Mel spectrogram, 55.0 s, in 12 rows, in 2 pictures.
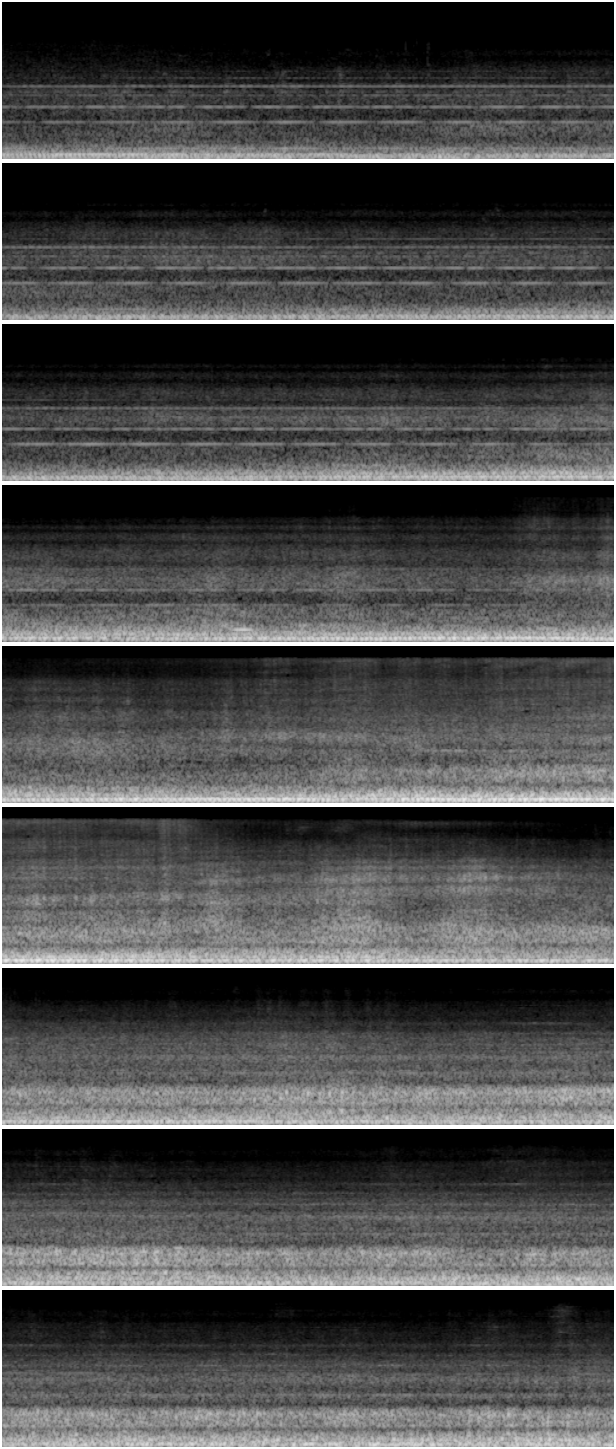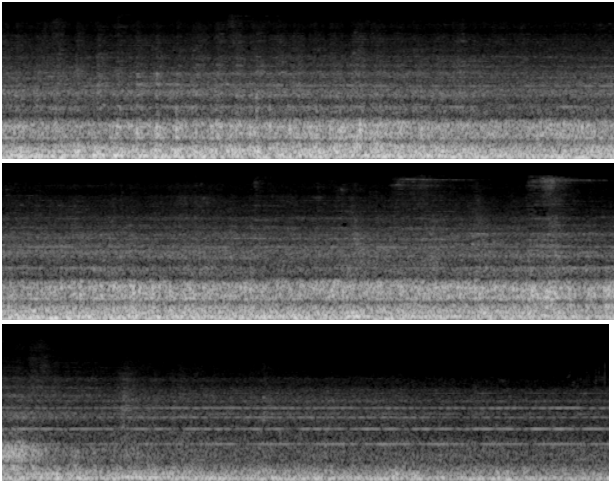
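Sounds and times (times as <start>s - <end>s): crossing warning bell ringing: 0.0s - 14.8s, 47.6s - 55.0s
diesel locomotive engine hum: 0.0s - 55.0s
train wheels on rails: 0.0s - 55.0s.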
